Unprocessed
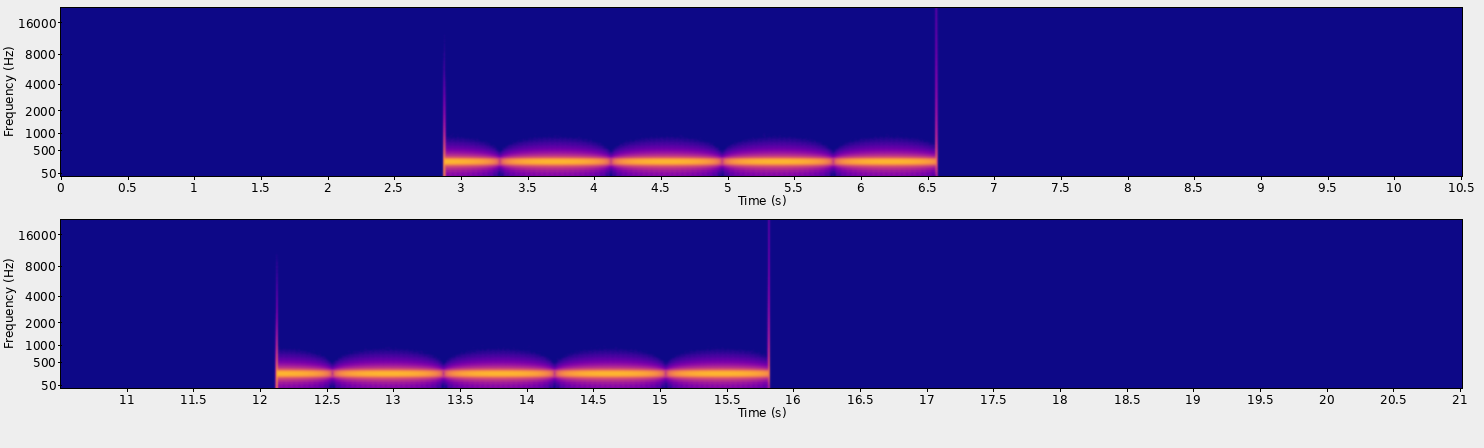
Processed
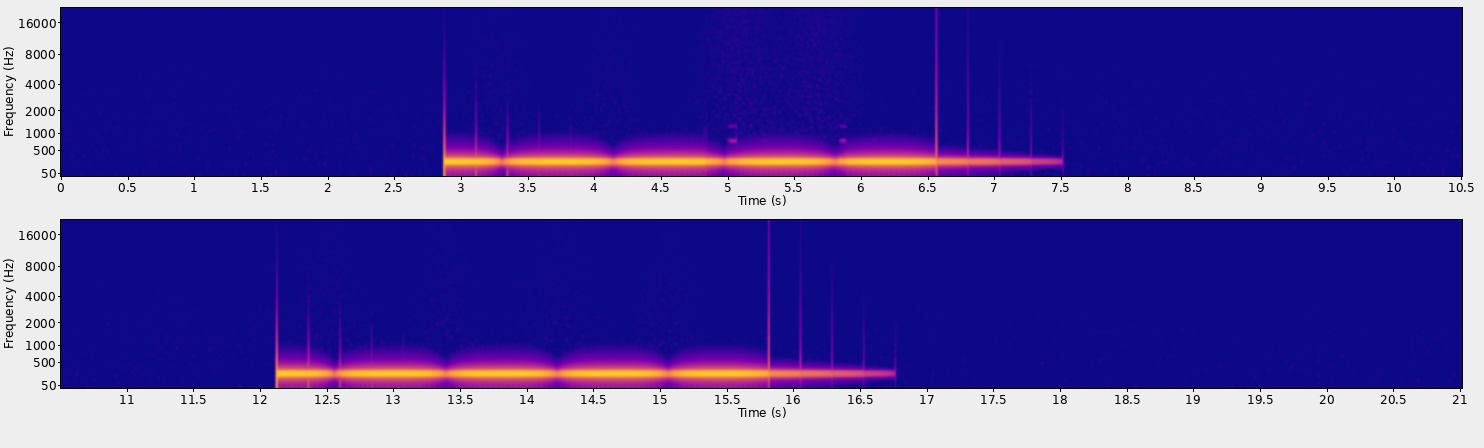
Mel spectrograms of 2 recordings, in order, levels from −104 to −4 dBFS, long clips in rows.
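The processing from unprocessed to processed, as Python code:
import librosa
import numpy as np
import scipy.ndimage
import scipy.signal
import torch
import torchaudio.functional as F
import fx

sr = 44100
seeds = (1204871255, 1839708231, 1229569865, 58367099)

y = fx.dynamic_eq(x, sr, hz=300.0, q=0.9, threshold_db=-37.0, ratio=4.0, max_db=-5, at=(4.82, 5.87), fade=0.02)
y = fx.rider(y, sr, range_db=10, speed_s=0.5)
y = fx.echo_feedback(y, sr, ms=237, feedback_pct=47, wet_db=-19)
y = y * 10.0 ** (7.0 / 20.0)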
